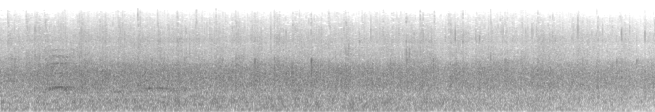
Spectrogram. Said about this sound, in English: So can we give a round of applause for those folks?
